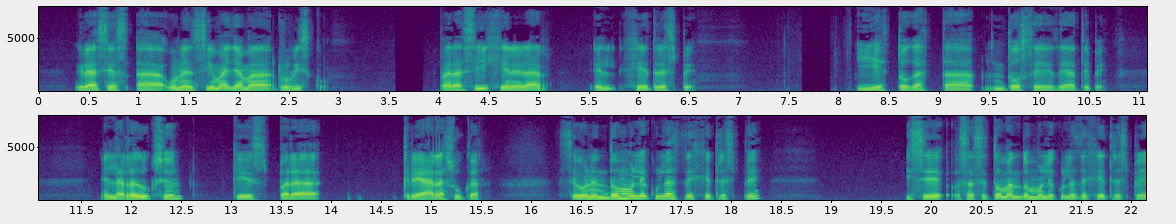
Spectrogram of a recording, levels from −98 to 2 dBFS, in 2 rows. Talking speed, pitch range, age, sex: 110 wpm, 115-155 Hz, 20-39, male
